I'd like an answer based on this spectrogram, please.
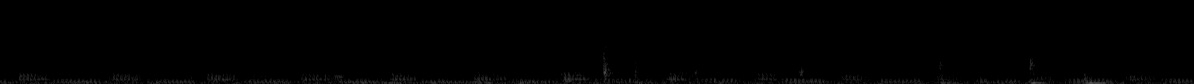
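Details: Steady, deep purring from Gaia, a pregnant long-haired tabby carrying many active kittens, resting indoors and petting herself against someone; the low rumble swells and fades with each breath, with faint clicks and rustling near the end.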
